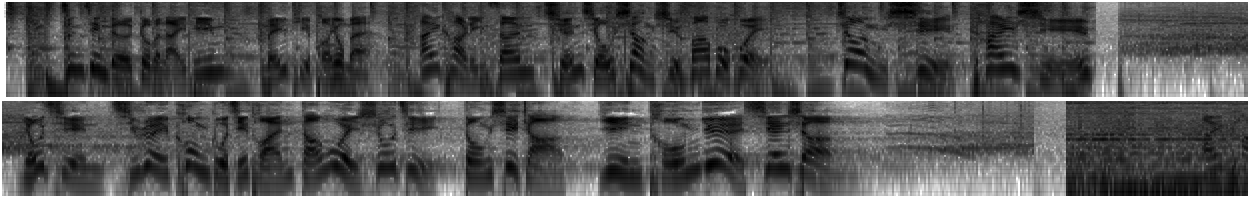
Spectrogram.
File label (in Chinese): 男 旁白 全球上市发布会画外音; 奇瑞ICAR-03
